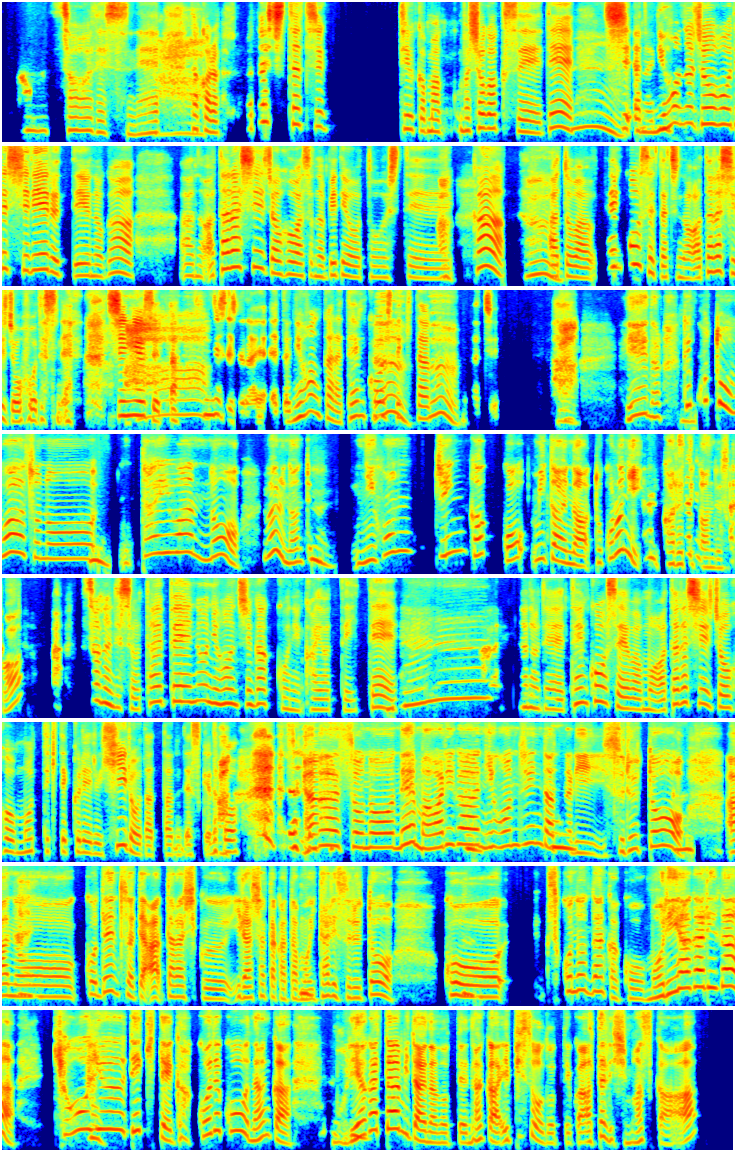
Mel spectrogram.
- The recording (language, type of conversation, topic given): Japanese, podcast, 懐かしいCMの中で、いちばん印象に残っているのはどれですか？
- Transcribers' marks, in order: laughing while speaking: "情報ですね"; other background noise; laughing while speaking: "けど"; giggle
